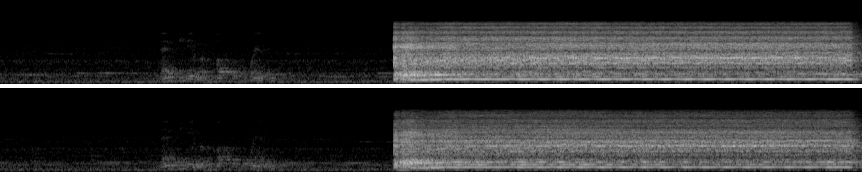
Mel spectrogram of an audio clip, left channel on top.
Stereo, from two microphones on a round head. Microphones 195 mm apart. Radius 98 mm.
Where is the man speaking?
60° left (ahead or behind), 5.5 m.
